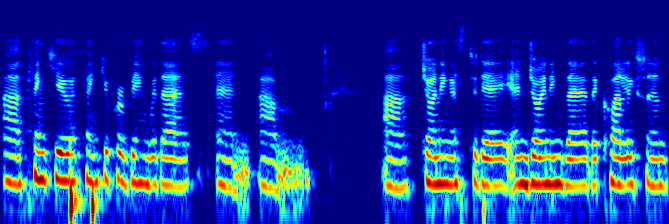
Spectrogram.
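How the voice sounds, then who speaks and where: A woman from Greece, presenting a manifesto on a video call with many fillers and measured emphasis. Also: mid-range voice, flat delivery. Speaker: coalition member presenting a manifesto. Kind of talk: online event presentation.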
